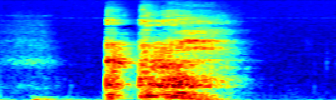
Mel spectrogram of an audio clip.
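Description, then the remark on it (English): A single loud throat clearing: a sharp rasping onset, a brief catch, then a longer guttural scrape that fades out, with no talking. “Sorry, I had to clear my throat.”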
